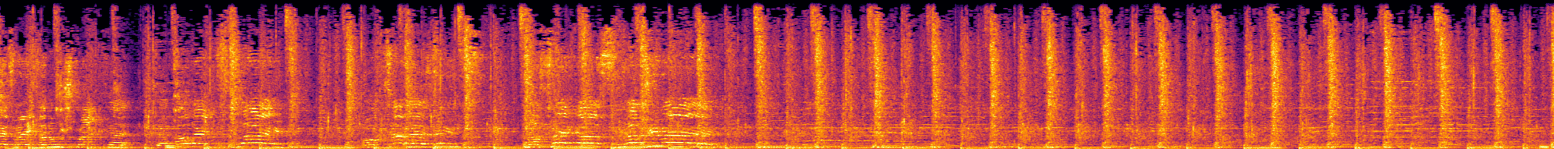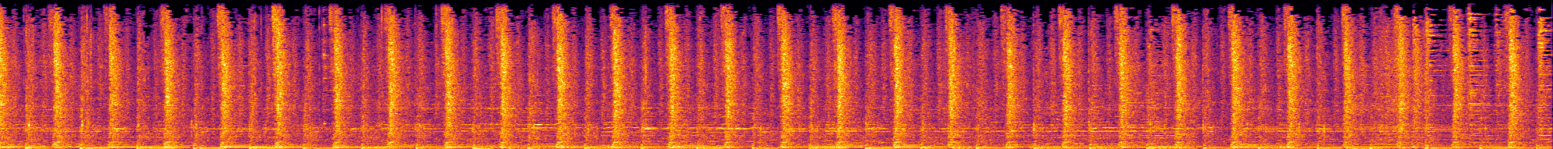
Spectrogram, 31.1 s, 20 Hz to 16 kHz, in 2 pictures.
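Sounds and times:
acoustic guitars: 0.0 - 31.0
drum kit steady beat: 0.0 - 31.0
fiddle: 0.0 - 31.0.

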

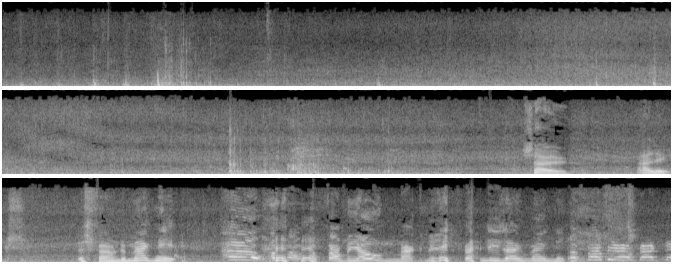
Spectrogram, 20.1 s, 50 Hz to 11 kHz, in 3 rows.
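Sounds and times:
outdoor background noise: 0.0 - 20.0.

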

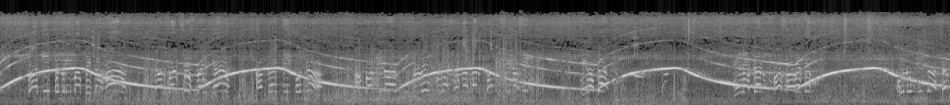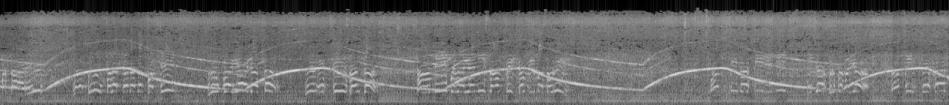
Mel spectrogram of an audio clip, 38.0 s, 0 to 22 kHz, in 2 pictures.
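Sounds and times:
motorcycle rumble: 0.0 - 37.9
police siren wailing: 0.0 - 37.9.

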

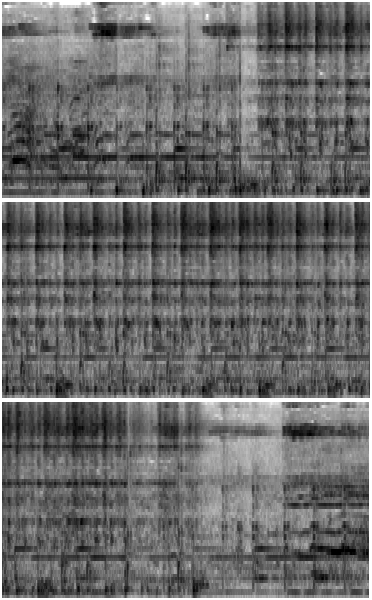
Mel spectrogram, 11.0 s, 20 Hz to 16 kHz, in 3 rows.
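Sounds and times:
gamelan music: 0.0 - 11.0
drums: 0.4 - 11.0
metal cymbals: 0.9 - 10.4.

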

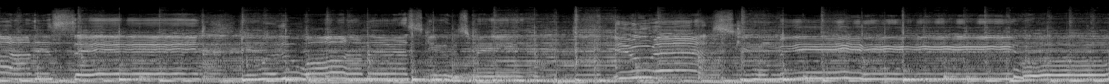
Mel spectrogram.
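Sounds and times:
acoustic guitar strumming: 0.0 - 11.0
conga drums: 0.0 - 11.0
man singing: 0.0 - 11.0.

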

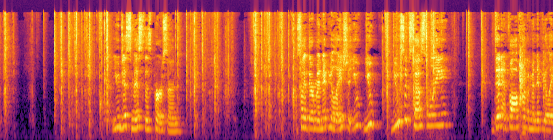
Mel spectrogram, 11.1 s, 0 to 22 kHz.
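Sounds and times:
cards being shuffled: 0.0 - 2.6, 3.2 - 6.1, 7.6 - 9.9.

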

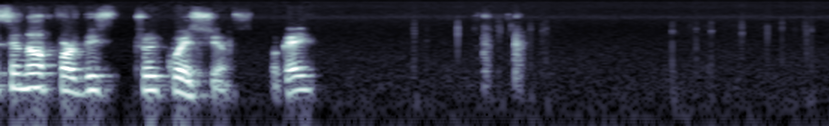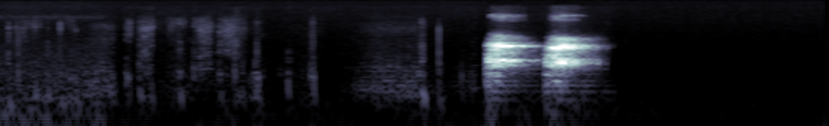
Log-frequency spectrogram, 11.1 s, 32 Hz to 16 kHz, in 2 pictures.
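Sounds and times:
dog barking: 8.8 - 9.7.

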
